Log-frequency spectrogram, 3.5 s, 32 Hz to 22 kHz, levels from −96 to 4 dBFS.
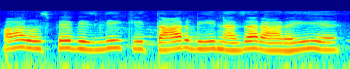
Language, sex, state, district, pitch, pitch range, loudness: Hindi, female, Jharkhand, Ranchi, 220 Hz, 205-230 Hz, -17 LUFS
